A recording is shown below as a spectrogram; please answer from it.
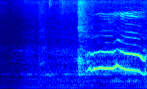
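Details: Baby monkey impatient for its morning milk: a thin, wavering, whistled whine that rises and falls slightly over about a second, following a woman's voice speaking Indonesian.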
